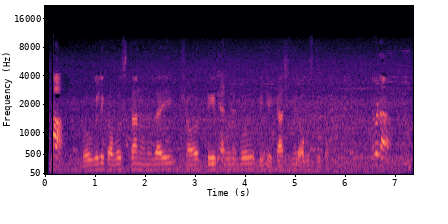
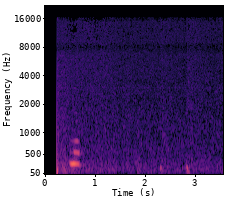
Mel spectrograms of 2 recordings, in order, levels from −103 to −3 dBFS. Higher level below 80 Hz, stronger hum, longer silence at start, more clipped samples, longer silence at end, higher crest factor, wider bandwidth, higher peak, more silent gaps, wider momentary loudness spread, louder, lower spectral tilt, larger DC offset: about the same, -72 dBFS vs -68 dBFS; neither; second, 0.1 s vs 0.25 s; neither; second, 0 s vs 0.55 s; second, 22 dB vs 28 dB; second, 10 kHz vs 16.5 kHz; first, -14 dBFS vs -24 dBFS; neither; second, 17 LU vs 21 LU; first, -36 LUFS vs -47 LUFS; about the same, -5 dB/octave vs -6 dB/octave; neither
